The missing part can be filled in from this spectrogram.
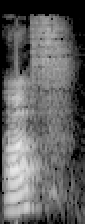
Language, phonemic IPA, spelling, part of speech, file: Malagasy, /afʷ/, afo, noun, Mg-afo.ogg
- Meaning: 1. fire (oxidation reaction) 2. calamity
